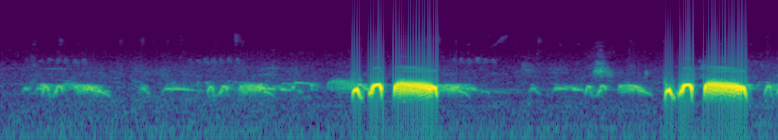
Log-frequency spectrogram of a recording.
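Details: Spotted dove decoy calling to stir wild doves to coo in reply. Soft, distant cooing runs throughout, broken twice by a loud phrase of two short arched notes and a long rich coo.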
